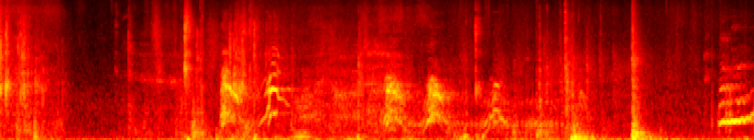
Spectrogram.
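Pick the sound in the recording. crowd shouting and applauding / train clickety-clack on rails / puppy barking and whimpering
puppy barking and whimpering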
